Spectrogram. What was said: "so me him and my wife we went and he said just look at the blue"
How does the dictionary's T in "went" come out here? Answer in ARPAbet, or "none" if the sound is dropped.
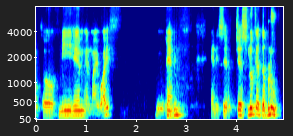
none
